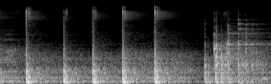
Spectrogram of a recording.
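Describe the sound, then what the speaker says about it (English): Hammer tapping a wheel onto an axle against a table: five sharp, evenly spaced metallic taps, close and loud, then a quicker cluster of lighter knocks, with no talk. "Tap nice and light again with the hammer"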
